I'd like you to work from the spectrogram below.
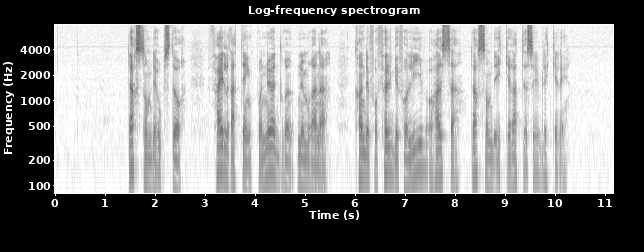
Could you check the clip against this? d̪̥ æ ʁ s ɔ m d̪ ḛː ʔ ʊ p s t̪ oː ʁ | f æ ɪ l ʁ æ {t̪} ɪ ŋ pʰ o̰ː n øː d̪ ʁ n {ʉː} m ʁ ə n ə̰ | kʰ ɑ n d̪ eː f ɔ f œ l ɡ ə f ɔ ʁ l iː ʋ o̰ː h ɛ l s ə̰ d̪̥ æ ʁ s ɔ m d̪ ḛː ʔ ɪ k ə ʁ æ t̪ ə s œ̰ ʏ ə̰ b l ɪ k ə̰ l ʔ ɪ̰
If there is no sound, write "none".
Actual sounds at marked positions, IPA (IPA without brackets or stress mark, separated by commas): t̪, ʉ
